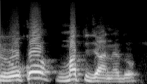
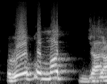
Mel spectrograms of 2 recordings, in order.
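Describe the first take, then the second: First: There is a pause after रोको. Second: There is a pause after मत.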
